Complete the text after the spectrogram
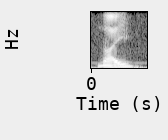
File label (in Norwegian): "nei" Norwegian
